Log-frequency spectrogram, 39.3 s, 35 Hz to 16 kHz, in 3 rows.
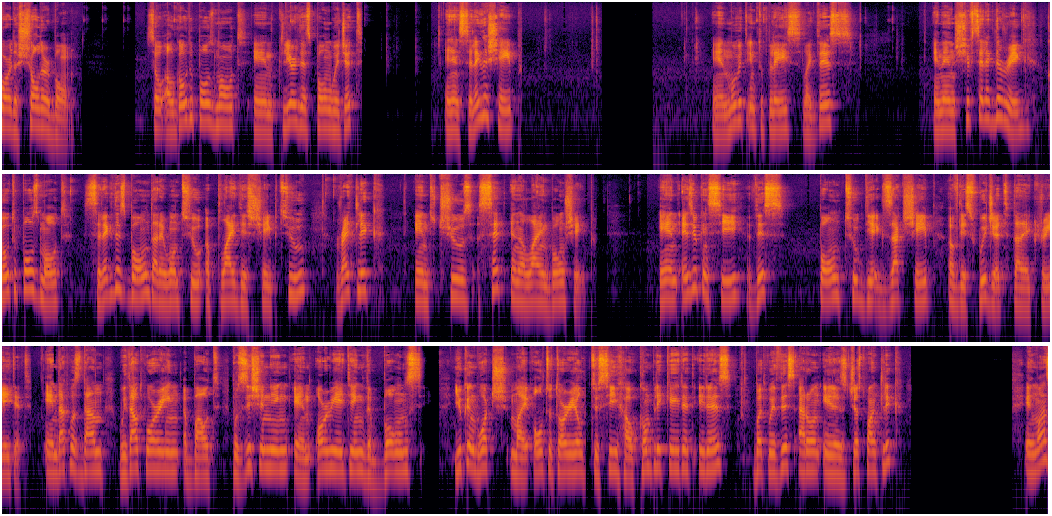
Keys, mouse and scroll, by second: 1.6 Tab, 2.1 click, 3.6 click, 4.5 Tab, 4.9 Tab, 7.4 KP_Enter, 7.5 KP_3, 7.8 KP_1, 8.5 g, 9.6 Tab, 10.0 a, 10.7 s, 11.1 click, 11.2 Tab, 12.1 shift+click, 12.8 Tab, 17.3 click, 17.4-19.9 right drag, 20.6 middle click, 21.0 middle drag, 21.6 click, 21.8 r, 38.4 Tab.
